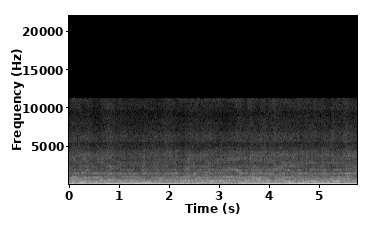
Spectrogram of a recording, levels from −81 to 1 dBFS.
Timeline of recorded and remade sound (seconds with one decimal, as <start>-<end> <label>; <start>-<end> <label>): 0.0-5.8 remade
